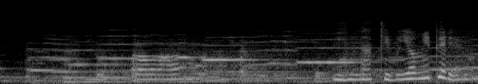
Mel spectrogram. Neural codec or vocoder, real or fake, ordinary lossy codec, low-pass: codec, 16 kHz, 0.5 kbps, FunCodec, trained on Chinese and English, 25 frames a second; fake; none; none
